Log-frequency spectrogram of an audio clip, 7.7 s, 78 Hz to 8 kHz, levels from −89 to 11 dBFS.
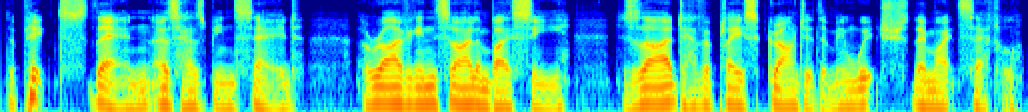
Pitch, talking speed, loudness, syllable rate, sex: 95 Hz, 195 wpm, -17 LUFS, 4.9 syllables/s, male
